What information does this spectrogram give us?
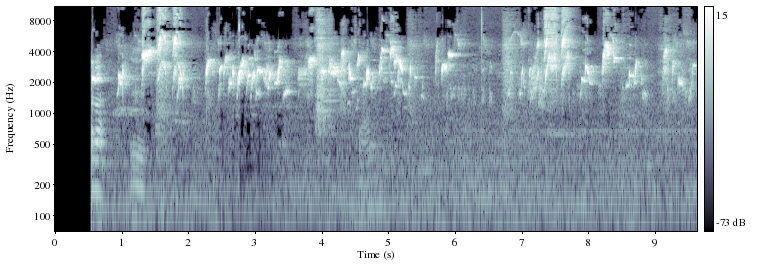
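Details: Red-whiskered bulbul of the Huế type, singing alone and very fired up, at a bird-singing exchange event: lively, jumbled bursts of bright whistled and chirping phrases, almost unbroken, with other birds chirping close by.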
